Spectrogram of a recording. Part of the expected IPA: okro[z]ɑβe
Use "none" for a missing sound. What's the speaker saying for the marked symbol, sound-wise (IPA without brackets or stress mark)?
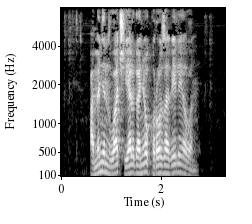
z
